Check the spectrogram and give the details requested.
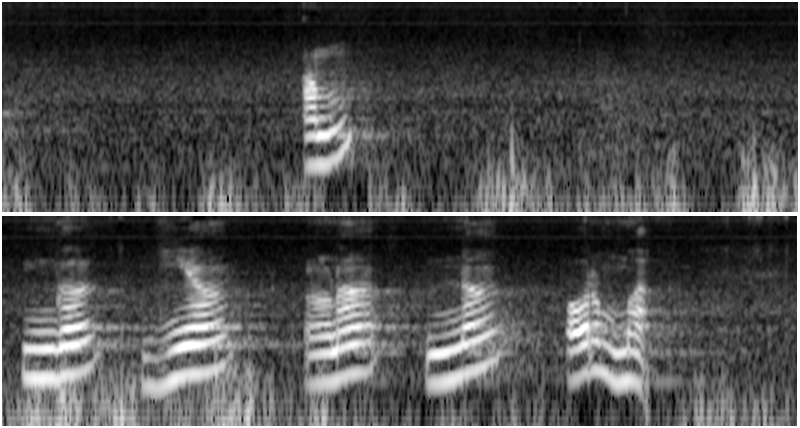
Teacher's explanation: इनका आप उच्चारण करके यदि देखेंगे तो वो जो उच्चारण करते समय जो ध्वनि निकलती है वो नाक और मुंह दोनों से निकलती है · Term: नासिक के ध्वनियाँ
